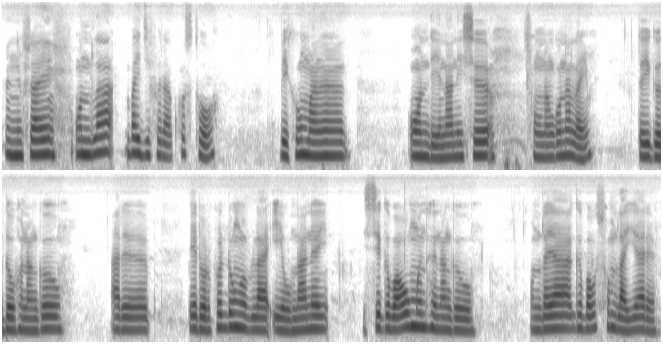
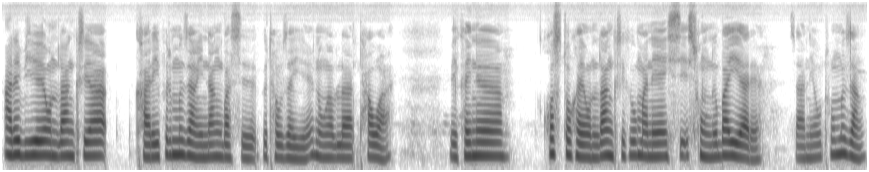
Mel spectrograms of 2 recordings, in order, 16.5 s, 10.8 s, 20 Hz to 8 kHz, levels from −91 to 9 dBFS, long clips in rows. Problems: constant background noise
